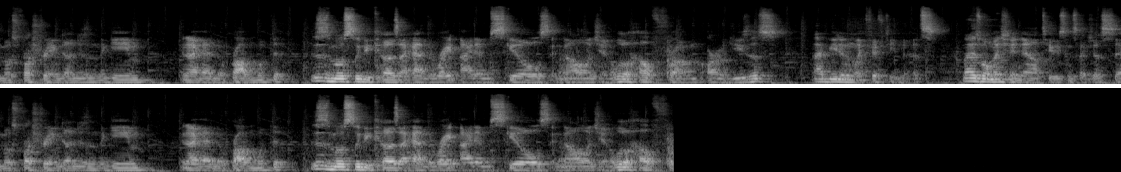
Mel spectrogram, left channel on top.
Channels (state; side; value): drops out; right; at 6.8 s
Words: most frustrating dungeons in the game, and I had no problem with it. This is mostly because I had the right items, skills, and knowledge, and a little help from RNGesus. I beat it in like 15 minutes. Might as well mention it now too, since I just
